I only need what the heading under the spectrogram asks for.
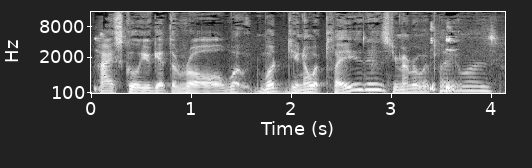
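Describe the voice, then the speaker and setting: Give this the voice of a male podcast host around fifty, from Long Island. He talks in an average male pitch. His delivery is that of a casual interviewer introducing and questioning guests. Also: expressive, quick pace, gravelly, noisy background. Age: about 50.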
